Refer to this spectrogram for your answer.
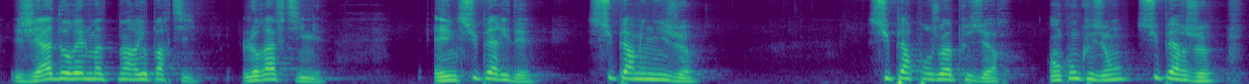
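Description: A high-pitched man's voice with very wide pitch swings and long, frequent pauses, on a very clean recording with a silent background. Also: moderate pace. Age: 30s. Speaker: video game podcast co-host. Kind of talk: casual chat.

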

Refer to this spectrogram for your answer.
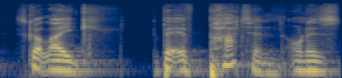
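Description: A man speaks in a Geordie accent at a moderate pace. The recording is very clean with a silent background, and his voice is somewhat breathy. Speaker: wrestling podcast co-host.

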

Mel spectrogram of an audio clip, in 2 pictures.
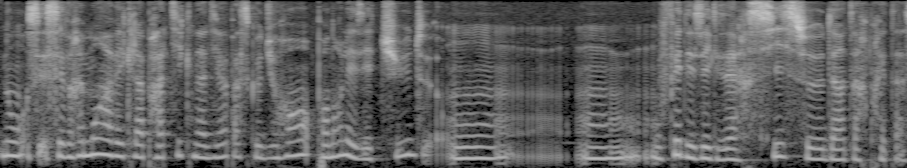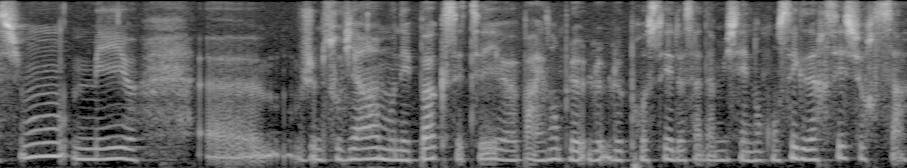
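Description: A woman's tone is dark and mellow. There's a somewhat breathy quality when she talks. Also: medium pitch for a woman, ordinary pitch variation, moderate pace. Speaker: legal translator and interpreter. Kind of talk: interview. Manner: hesitant, many fillers.

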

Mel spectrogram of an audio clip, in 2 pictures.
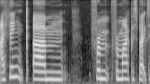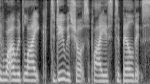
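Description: A Lancashire accent at a moderate pace, ordinary pitch variation, on a very clean recording with a silent background. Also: woman. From Blackburn, Lancashire, northern England. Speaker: artist and arts organiser. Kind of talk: casual interview. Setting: recorded on university campus, filmed.

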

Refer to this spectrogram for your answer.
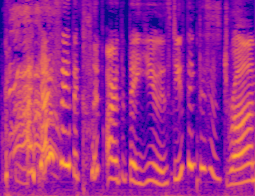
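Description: Against noticeable background noise, a woman with a high pitch speaks at a moderate pace, her pitch swinging very widely. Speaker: podcast co-host. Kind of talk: casual chat.

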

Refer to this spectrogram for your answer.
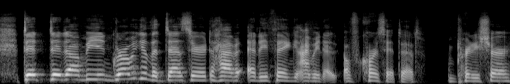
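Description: In a plain, everyday voice with an American accent, a woman speaks at a fairly quick pace and medium pitch with ordinary pitch variation, on a very clean recording with a silent background. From Philadelphia, US. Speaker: podcast host. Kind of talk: casual interview; scripted outro. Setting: studio.

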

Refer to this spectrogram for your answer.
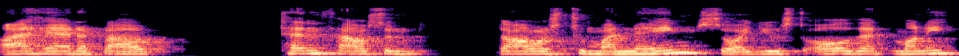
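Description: With an Icelandic accent, a man speaks in a high pitch with fairly even intonation. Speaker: university administrator, former football player. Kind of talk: interview. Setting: podcast recording.

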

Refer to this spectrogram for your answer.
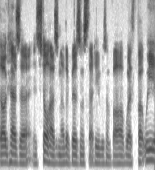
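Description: With a Canadian Maritime accent, a man with a fairly low pitch talks at a very fast pace in a dry, close sound with no echo. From Nova Scotia, Canada (Dartmouth). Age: 50s. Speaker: company CEO. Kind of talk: interview.

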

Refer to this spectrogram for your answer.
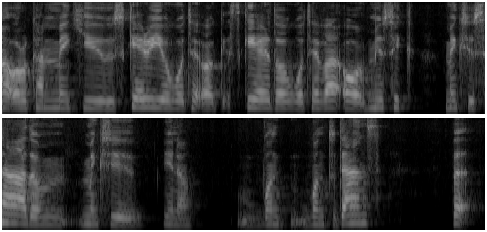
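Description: A woman with a Spanish accent speaks at a fairly slow pace and medium pitch. The recording is very clean, with a silent background. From Argentina. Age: 40s. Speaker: novelist. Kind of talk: onstage literary conversation. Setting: stage with audience.

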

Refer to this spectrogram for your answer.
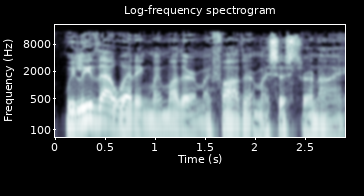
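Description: In a very clean recording with a silent background, a man with a normal speaking voice talks at a moderate pace and a fairly low pitch. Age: 40s. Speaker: podcast co-host, former cook. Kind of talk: casual chat.

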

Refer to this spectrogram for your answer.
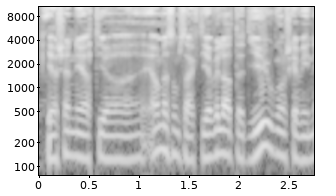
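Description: Words come out at a very fast pace in a monotone, flat intonation. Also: man. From Stockholm, Sweden. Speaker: professional footballer. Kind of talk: interview. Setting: bar.

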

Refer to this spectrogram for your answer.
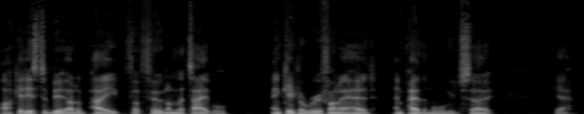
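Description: The speaker has an Australian accent. The sound is dry and close with no echo, over a quiet background. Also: man. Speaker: small business owner and podcast host. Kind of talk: casual chat. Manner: joking, playful banter.

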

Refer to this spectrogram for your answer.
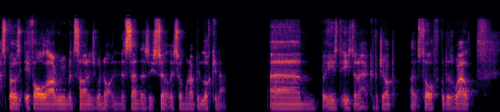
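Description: A man with a West Yorkshire accent, fairly low-pitched, at a very fast pace with monotone, flat intonation against a quiet background. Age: 20s. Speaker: rugby league fan podcast host. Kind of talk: solo podcast monologue. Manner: hesitant, many fillers.

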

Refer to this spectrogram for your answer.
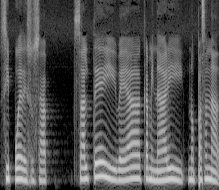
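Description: The woman's medium-pitched voice has a dark, mellow tone, captured dry and close with no echo. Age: 30s. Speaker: podcast host. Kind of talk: casual solo monologue. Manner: natural with pauses.

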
